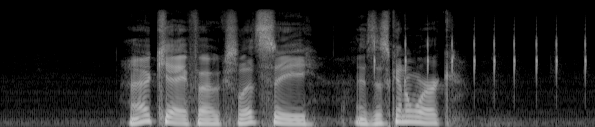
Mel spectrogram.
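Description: A man speaks casually into a close microphone.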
